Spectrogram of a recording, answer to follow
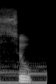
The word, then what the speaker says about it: XOP: got the idea of XOP, which is pronounced as Xoop too.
